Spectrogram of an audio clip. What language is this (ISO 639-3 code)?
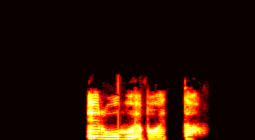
div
